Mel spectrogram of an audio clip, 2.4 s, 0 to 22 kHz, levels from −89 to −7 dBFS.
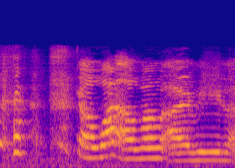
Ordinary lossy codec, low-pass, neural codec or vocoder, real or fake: none; 7.2 kHz; codec, 44.1 kHz, 7.8 kbps, Pupu-Codec; fake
